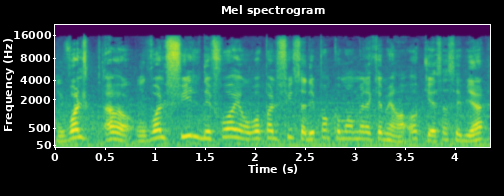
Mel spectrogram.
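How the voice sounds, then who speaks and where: A man hosting a casual farming-game let's-play, joking, excitable and swearing often. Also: sits high, fast talker, noisy background. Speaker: gaming channel host.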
